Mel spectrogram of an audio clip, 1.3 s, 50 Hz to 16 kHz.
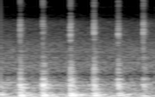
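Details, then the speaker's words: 1967 Mustang body inspection before purchase, fingernail tapping on 25-year-old paint to find filler: even taps all at the same dull pitch, pitch changes only near the edge at the pinch weld; solid panel, no repair underneath. "No change in pitch there, except going down to the edge, which is going to have a change in pitch because of your pinch weld down here."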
